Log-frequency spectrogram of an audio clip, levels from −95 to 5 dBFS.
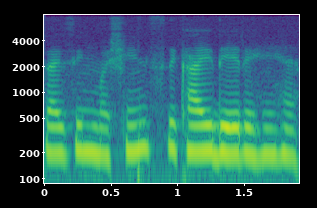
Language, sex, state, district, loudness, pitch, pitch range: Hindi, female, Maharashtra, Chandrapur, -14 LUFS, 200 Hz, 195-210 Hz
